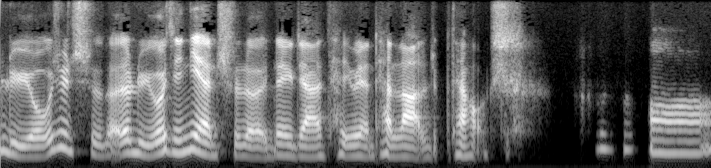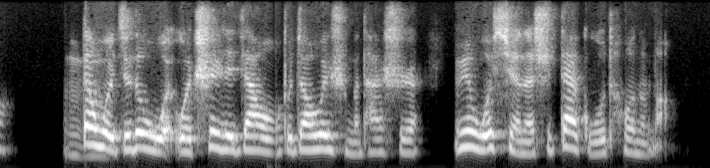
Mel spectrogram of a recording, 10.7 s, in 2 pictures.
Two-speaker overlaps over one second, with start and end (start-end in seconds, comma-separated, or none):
none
